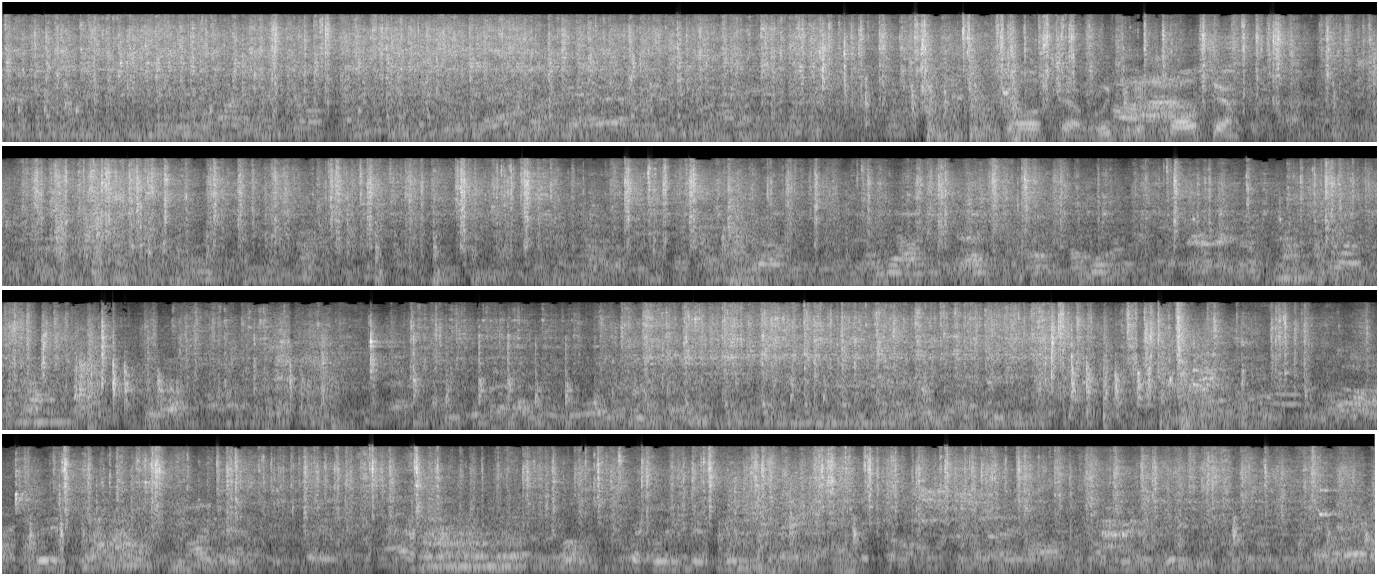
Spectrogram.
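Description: Foosball rods rattle and clack as players jerk them.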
